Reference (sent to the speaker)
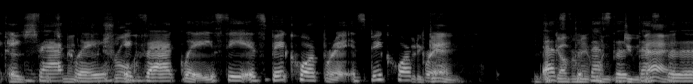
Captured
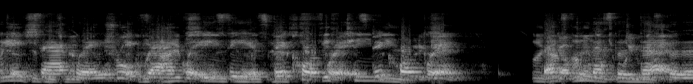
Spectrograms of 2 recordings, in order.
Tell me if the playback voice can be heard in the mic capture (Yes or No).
Yes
